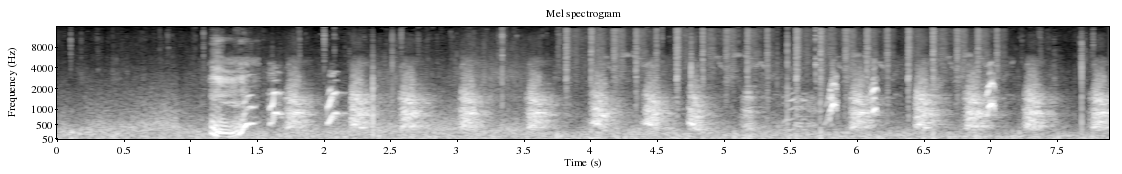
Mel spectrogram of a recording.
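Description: A dog barking over and over, about three barks a second, starting about a second in with a rising yelp.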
